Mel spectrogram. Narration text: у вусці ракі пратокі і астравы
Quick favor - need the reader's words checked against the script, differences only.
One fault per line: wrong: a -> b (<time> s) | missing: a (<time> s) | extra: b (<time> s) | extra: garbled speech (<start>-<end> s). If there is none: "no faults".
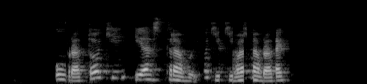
missing: вусці ракі (0.6 s)
extra: garbled speech (2.0-2.9 s)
